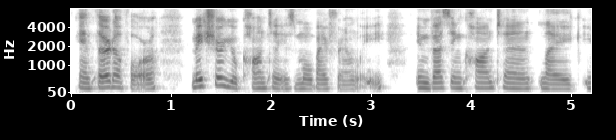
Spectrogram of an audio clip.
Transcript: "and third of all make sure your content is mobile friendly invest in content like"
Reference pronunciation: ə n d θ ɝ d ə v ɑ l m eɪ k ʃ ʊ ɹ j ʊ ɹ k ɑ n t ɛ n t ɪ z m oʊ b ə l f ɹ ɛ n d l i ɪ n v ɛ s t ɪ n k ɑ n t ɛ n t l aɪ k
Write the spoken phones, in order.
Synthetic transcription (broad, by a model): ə n θ ɝ d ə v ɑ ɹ m eɪ k ʃ ʊ ɹ j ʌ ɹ k ɑ n t ɛ n t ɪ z m oʊ b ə l f ɹ ɛ n d l i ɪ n v ɛ s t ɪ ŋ k ɑ n t ɛ n t l aɪ k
